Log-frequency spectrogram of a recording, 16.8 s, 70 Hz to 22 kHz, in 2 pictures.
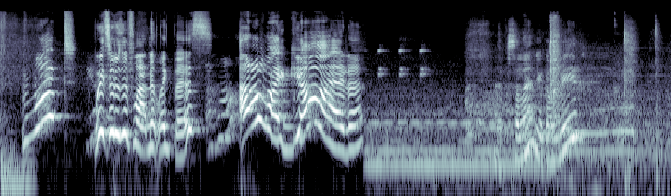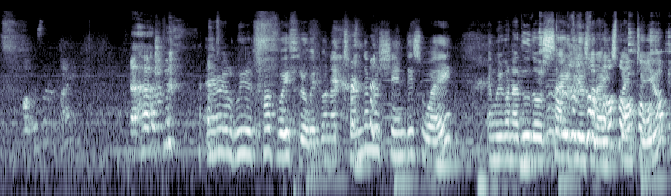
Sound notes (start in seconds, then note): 4.5 machine beeping; 10.0 chuckles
